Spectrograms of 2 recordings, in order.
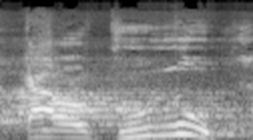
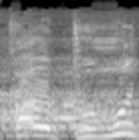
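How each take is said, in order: First: The first syllable sounds like a plain 'kal'. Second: The first syllable sounds like a deep 'kol'. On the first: The word means dog. The speaker calls it wrong. "yang diucapkan adalah kalbumu" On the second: The word means heart. The speaker calls it right. "Mau mengucapkan kolbumu dibenahi"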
